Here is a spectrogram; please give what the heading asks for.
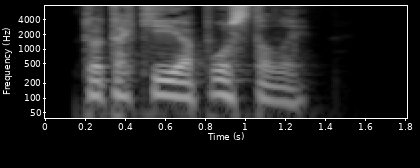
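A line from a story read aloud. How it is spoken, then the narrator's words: Quiet question. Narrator (Russian): тихо спросил Глеб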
